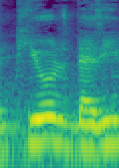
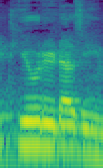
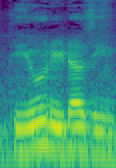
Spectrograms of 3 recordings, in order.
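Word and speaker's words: Thioridazine: ये थियोडाजीन नहीं है, थियोरिडाजीन है, याद रखना, थियोरिडाजीन, थोड़ा सा स्पेलिंग मिस्टेक हो गया।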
